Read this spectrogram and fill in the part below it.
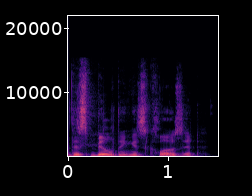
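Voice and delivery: put-on Russian accent. Asked about dialects, the speaker offers his one phrase in a russian accent. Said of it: "I have one phrase for a Russian dialect".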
